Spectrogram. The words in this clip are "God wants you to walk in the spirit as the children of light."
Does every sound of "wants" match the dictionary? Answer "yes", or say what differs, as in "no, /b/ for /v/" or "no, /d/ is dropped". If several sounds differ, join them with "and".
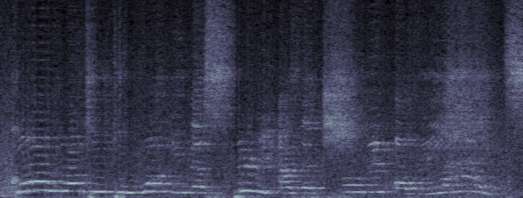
no, /s/ is dropped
